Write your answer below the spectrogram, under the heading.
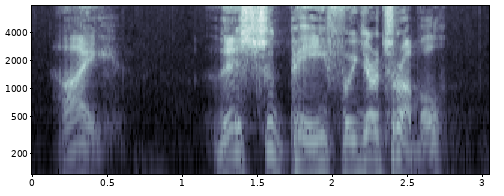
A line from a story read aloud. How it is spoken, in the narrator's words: growled, never pleased to be relieved of money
